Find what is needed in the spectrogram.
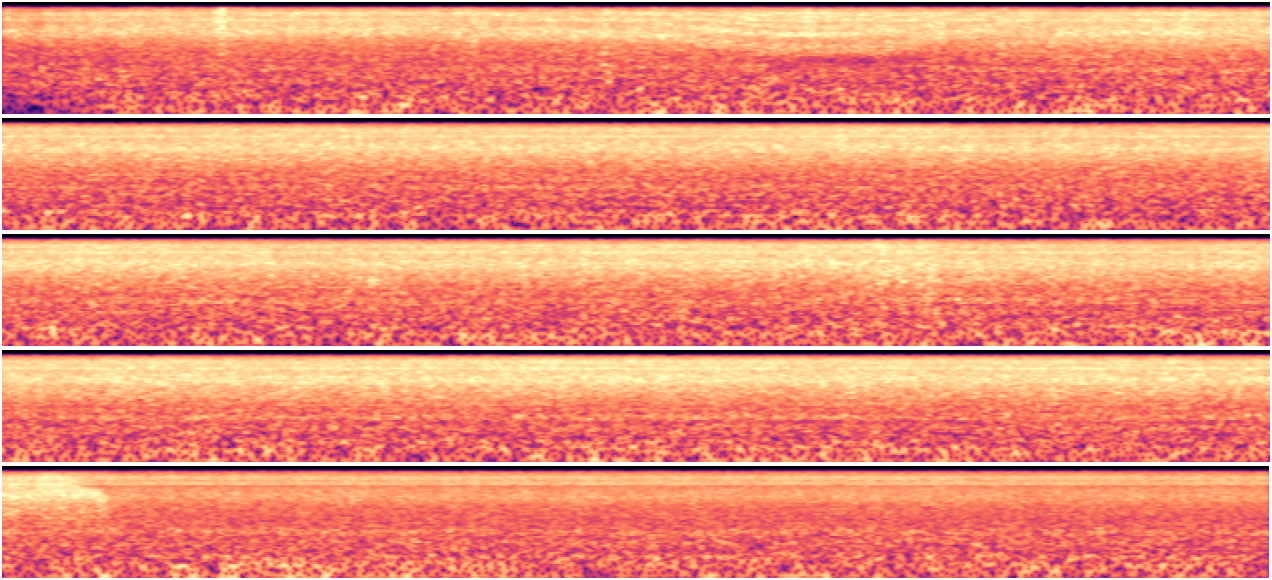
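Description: Waterfall pouring steadily: a constant, even rush of falling water with no breaks.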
